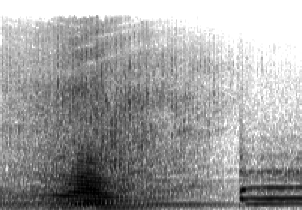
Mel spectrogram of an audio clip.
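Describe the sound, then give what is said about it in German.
Propeller airplane with an open cockpit, flying over Morocco: a droning engine with a steady buzzing tone that swells to a peak, eases off, then abruptly shifts to a steadier, higher hum near the end. “Auch wenn es in Marokko heiß ist, hoch oben im offenen Cockpit eines Flugzeugs ist es kalt und ungemütlich.”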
